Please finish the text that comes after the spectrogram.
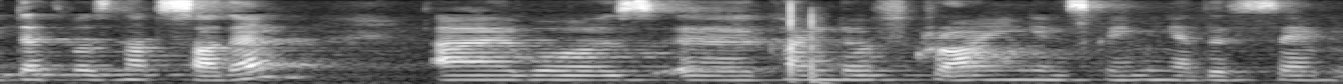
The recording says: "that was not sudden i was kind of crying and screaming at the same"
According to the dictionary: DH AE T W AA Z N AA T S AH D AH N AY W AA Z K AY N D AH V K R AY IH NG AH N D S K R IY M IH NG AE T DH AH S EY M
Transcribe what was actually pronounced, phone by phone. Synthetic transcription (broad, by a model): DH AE T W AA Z N AA T S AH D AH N AY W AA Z K AY N D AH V K R AY IH NG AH N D S K R IY M IH NG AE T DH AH S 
